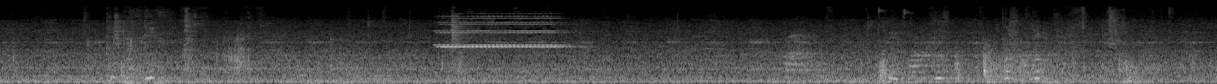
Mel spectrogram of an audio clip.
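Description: Boxing gloves thud against bodies in quick bursts.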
